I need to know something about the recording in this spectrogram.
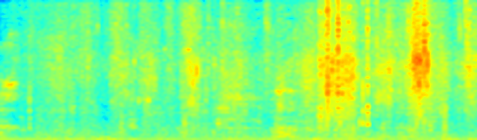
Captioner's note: heavy breathing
